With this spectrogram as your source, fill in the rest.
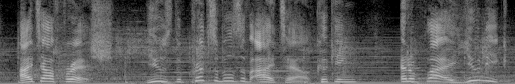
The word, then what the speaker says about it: ital: It Ital pronounced ital is a way of cooking synonymous with Rastafari using ingredients from the earth grown naturally.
